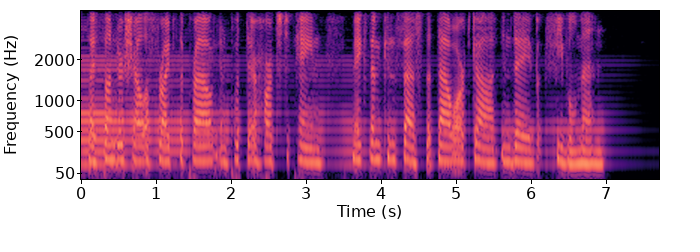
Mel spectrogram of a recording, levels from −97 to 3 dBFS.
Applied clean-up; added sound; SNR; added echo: neural mask model RNNoise.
